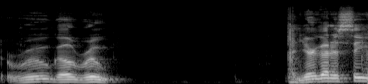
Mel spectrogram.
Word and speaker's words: rougarou: It's pronounced Rougarou.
